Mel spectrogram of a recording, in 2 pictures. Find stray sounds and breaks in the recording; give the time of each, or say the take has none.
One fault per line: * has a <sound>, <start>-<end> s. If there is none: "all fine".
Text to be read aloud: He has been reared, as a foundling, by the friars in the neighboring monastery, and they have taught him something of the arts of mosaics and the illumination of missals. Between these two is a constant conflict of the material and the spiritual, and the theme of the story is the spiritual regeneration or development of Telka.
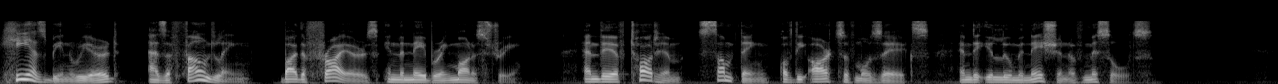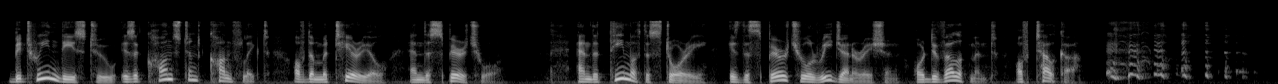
* has a laugh, 23.8-25.4 s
